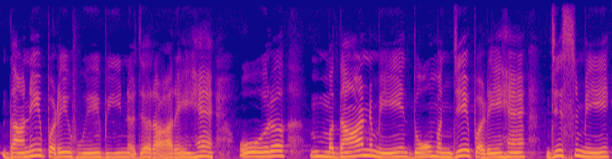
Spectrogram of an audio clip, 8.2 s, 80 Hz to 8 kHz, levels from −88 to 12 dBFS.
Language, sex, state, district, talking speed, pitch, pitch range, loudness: Hindi, male, Punjab, Fazilka, 115 wpm, 220 Hz, 205-235 Hz, -15 LUFS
